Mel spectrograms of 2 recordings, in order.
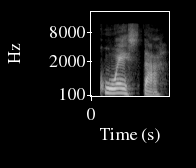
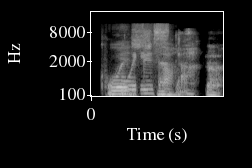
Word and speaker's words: Cuesta: Cuesta. Cuesta. And notice it's C-U-E, so the U-E runs together.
